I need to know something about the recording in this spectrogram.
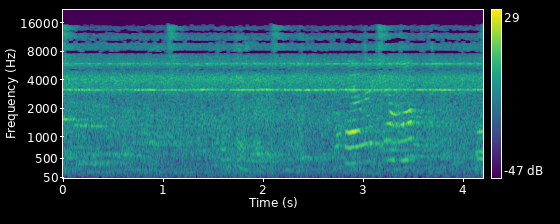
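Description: Steady rushing background noise with a thin high steady tone, and a short voice-like call about three seconds in.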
